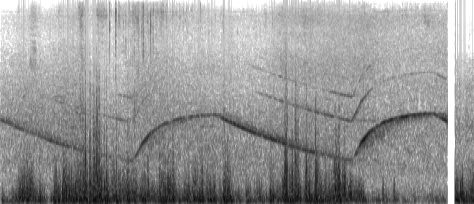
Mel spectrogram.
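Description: Siren wailing, its pitch rising quickly and then sinking slowly in long cycles of about four to five seconds, over a heavy rumble of wind on the microphone. It cuts off abruptly near the end.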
